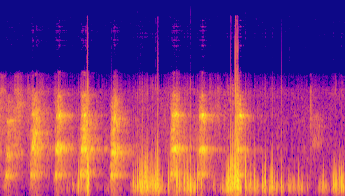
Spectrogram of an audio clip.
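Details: Enraged dog barking rapidly, nearly two barks per second, its ringing harmonic barks alternating with lower, rougher growling or snarling noise in a dense, continuous stretch.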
